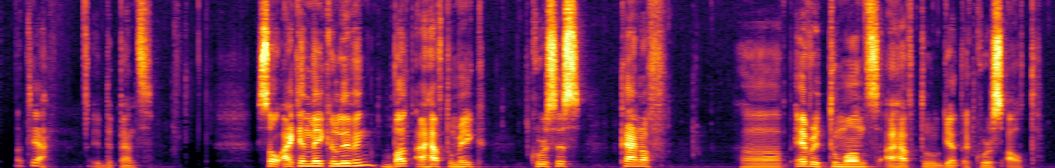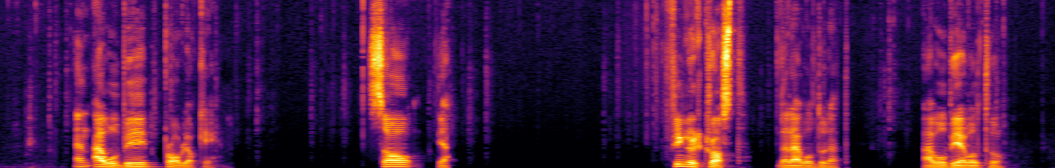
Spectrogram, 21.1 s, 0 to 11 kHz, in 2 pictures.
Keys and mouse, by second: 0.0-10.8 right drag, 10.8-18.0 ctrl+alt+drag, 11.8 alt+q, 14.9 alt+q, 20.7-21.1 alt+shift+right drag.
